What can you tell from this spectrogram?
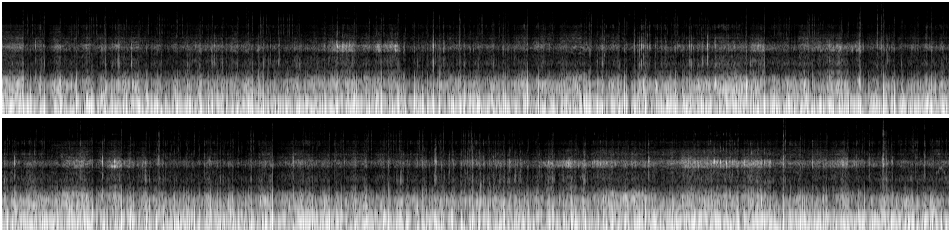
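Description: Mountain bike riding down a dirt trail as heard by an action camera on the moving bike or rider: a steady rumble of wind on the microphone and tyres rolling over dirt, with frequent small rattles and knocks from the bike over bumps.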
